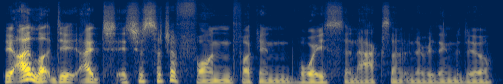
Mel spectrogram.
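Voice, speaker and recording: A man's voice: sits low, moderate pace, dry recording, studio quality. A young man streaming a game, chatting casually in a rambling way, full of fillers and swearing. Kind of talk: casual chat while playing.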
